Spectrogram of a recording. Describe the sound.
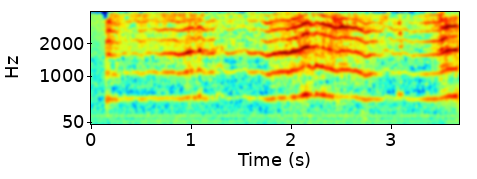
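A voice imitates a mosquito's whine: one continuous, nasal, high-pitched buzz lasting a few seconds, its pitch wavering and swelling slightly before dipping and rising again at the end.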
